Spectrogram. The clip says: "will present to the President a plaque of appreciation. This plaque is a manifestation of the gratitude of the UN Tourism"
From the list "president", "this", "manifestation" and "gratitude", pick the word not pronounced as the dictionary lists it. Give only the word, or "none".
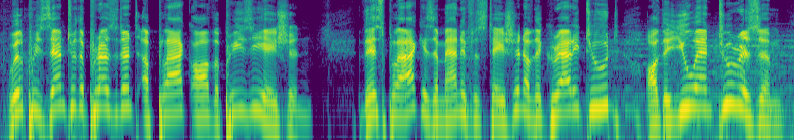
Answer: none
